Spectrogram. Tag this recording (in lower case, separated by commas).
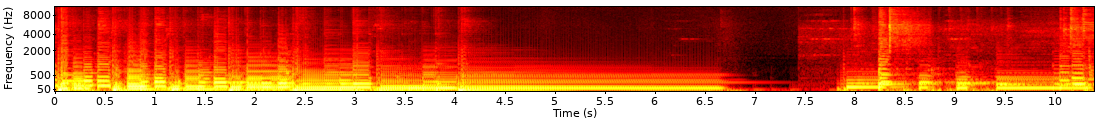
music, musical instrument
